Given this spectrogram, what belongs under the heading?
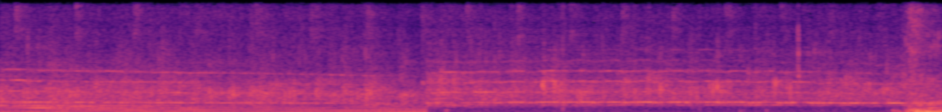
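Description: A church congregation at a Sunday service applauds, scattered clapping over sustained organ or keyboard chords, the applause fairly faint beneath the music.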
